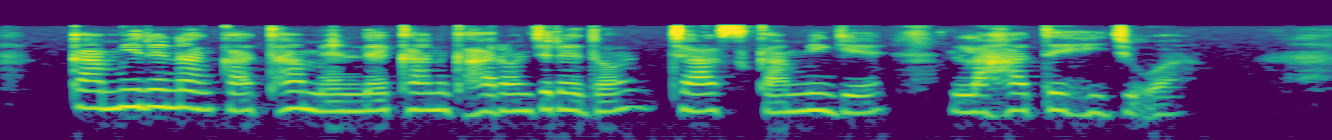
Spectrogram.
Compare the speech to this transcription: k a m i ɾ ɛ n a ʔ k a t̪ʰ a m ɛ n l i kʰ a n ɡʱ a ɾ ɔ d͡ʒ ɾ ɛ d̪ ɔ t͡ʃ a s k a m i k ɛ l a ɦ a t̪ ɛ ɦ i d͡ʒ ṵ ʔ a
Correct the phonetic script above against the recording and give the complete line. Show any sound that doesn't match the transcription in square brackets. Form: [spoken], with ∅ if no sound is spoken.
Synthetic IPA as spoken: k a m i ɾ ɛ n a ʔ k a t̪ʰ a m ɛ n l [ɛ] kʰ a n ɡʱ a ɾ ɔ d͡ʒ ɾ ɛ d̪ ɔ t͡ʃ a s k a m i [ɡ] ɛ l a ɦ a t̪ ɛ ɦ i d͡ʒ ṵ ʔ a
